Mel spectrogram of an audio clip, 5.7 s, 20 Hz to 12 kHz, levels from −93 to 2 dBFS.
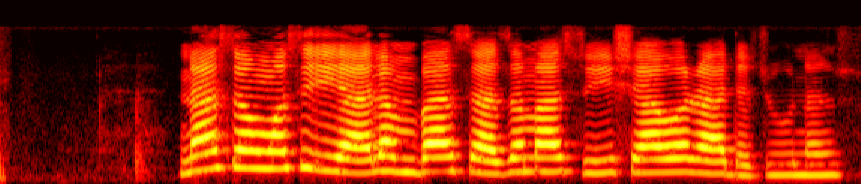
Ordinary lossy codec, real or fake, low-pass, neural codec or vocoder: none; real; 7.2 kHz; none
